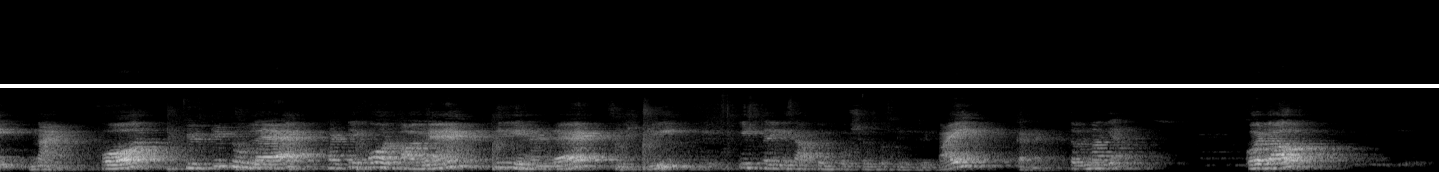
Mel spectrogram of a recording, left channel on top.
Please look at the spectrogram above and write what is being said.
फोर्थ 52,34,360। इस तरीके से आपको इन क्वेश्चंस को सिंपलीफाई करना है। समझ में आ गया? कोई डाउट,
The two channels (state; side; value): silent; left; 58 dB below the other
